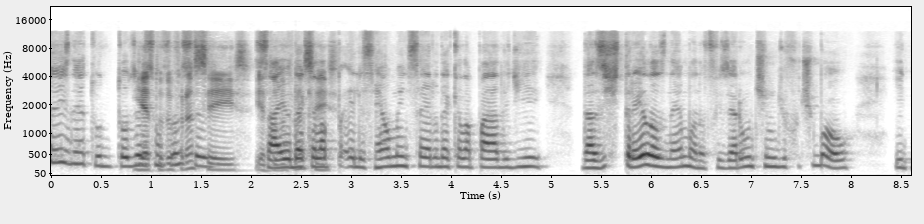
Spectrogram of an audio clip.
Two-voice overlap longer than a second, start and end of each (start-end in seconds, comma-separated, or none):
0.8-3.0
